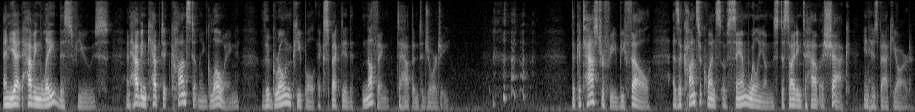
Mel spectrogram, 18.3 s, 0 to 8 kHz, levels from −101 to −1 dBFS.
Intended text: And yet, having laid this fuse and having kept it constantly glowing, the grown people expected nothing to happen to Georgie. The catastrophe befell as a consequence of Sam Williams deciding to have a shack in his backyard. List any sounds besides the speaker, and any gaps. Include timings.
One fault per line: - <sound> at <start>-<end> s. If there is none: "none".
- laugh at 9.8-10.7 s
